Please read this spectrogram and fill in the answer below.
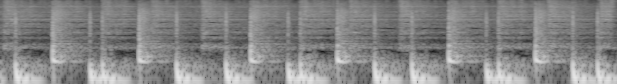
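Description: Opening of a hard rock song: a drum kit playing a steady beat of about two strikes a second, with kick drum, snare and cymbals.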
